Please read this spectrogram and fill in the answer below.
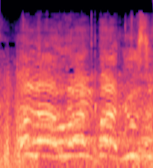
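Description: A group of men chanting and singing together loudly in a celebration chant, several voices in long rising-and-falling phrases.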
